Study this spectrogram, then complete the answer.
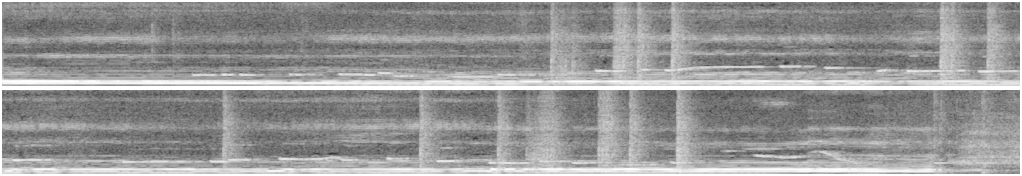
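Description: A sung fundamental with a layered whistling overtone above it, a simulated overtone-singing effect, holds one steady drone for about ten seconds while the high whistle-like tones waver and shift; it is loud, close and has no talk over it.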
